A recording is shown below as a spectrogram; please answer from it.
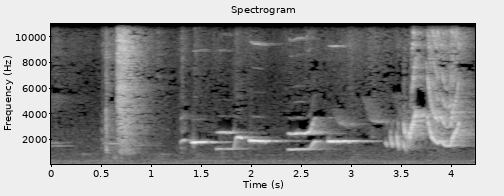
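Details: White-rumped shama in Borneo style, singing to make other shamas angry: a burst of noise, then pure stepped whistles sliding between two pitches, building into a fast, rich, warbling flourish.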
